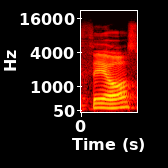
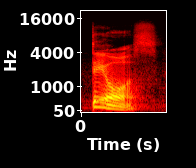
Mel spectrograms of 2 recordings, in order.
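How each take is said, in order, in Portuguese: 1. Começa com um som de th suave, com sopro. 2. Começa com um som de t duro e simples. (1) "seria theos" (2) "podemos ler também como teos"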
